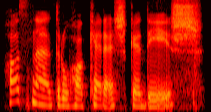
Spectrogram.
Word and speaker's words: használt ruha kereskedés: This entry, használt ruha kereskedés, could be difficult to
